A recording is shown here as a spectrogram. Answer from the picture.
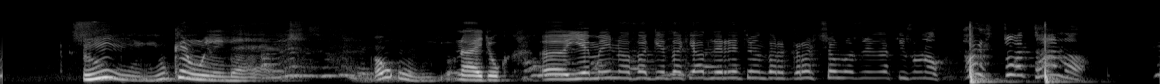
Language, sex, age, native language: Icelandic, other, 18-19, Icelandic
